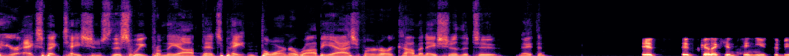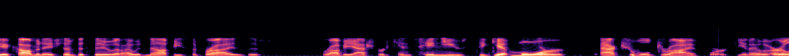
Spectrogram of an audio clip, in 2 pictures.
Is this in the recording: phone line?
yes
